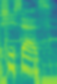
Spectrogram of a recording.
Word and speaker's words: Shesez: Am I pronouncing your name right? It's actually Shesez.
